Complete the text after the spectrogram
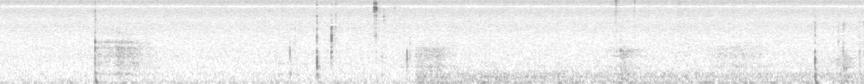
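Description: A person breathes softly close by.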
